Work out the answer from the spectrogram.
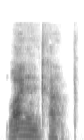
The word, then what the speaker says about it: Langenkamp: Langenkamp Yeah, thank you.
